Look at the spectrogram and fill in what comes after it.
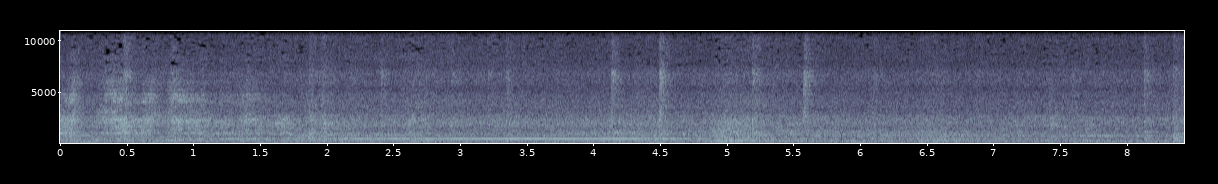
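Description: Interior running noise of a Keio Line / Toei Shinjuku Line through-service commuter train under way: steady wheel-on-rail rumble and motor hum, with a steady high tone for a few seconds that stops about five seconds in.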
